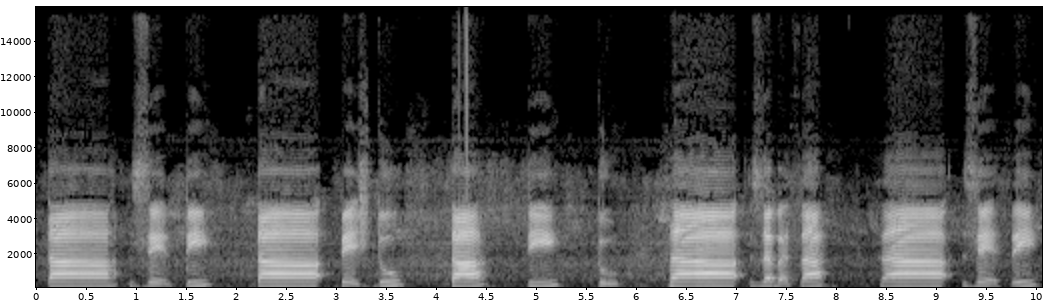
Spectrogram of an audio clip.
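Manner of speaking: با زبر با, stretched and emphatic, Arabic sounds; slow spelling drill. Shown as a demonstration. Teacher drills students on letters with Arabic pronunciation. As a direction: chant each letter-vowel pair slowly. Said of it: "عربی لہجہ میں پڑھیں گے".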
